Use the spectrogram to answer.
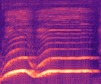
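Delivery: very high, loud hooting train whistle; train whistle imitation. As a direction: mimic a distant train whistle. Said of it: "The train whistle".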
